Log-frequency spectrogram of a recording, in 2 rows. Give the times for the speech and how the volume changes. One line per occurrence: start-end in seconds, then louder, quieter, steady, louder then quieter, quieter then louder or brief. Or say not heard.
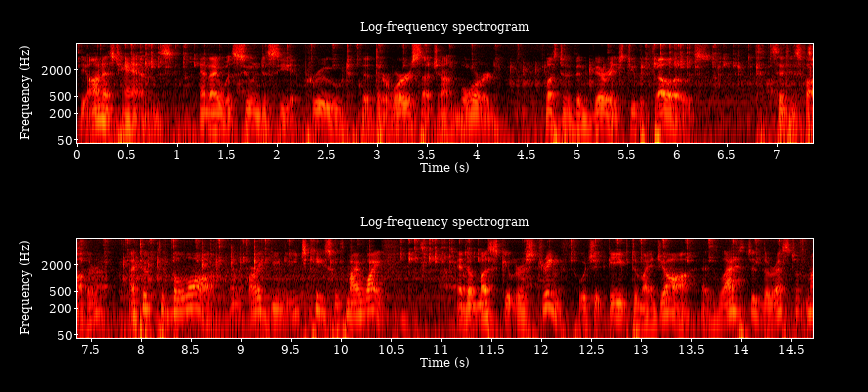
0.0-14.6 steady.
